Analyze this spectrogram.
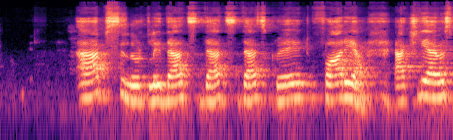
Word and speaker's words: Fariha: Absolutely, that's great, Faria. Actually, I was pronouncing your name absolutely wrong, but this is Faria, right? Faria Imran, right? Yes, Fariha Imran.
